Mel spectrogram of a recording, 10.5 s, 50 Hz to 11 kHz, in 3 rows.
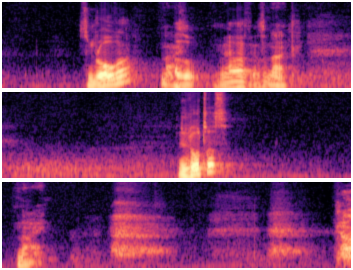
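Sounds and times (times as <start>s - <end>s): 
speech: 0.8s - 3.2s, 5.2s - 5.8s, 7.1s - 7.5s
man breathing heavily and laboriously: 8.0s - 10.4s.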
